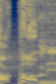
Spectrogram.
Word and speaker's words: Kochbaum: God, if It's my pronounced queen- Cockbottom, love.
